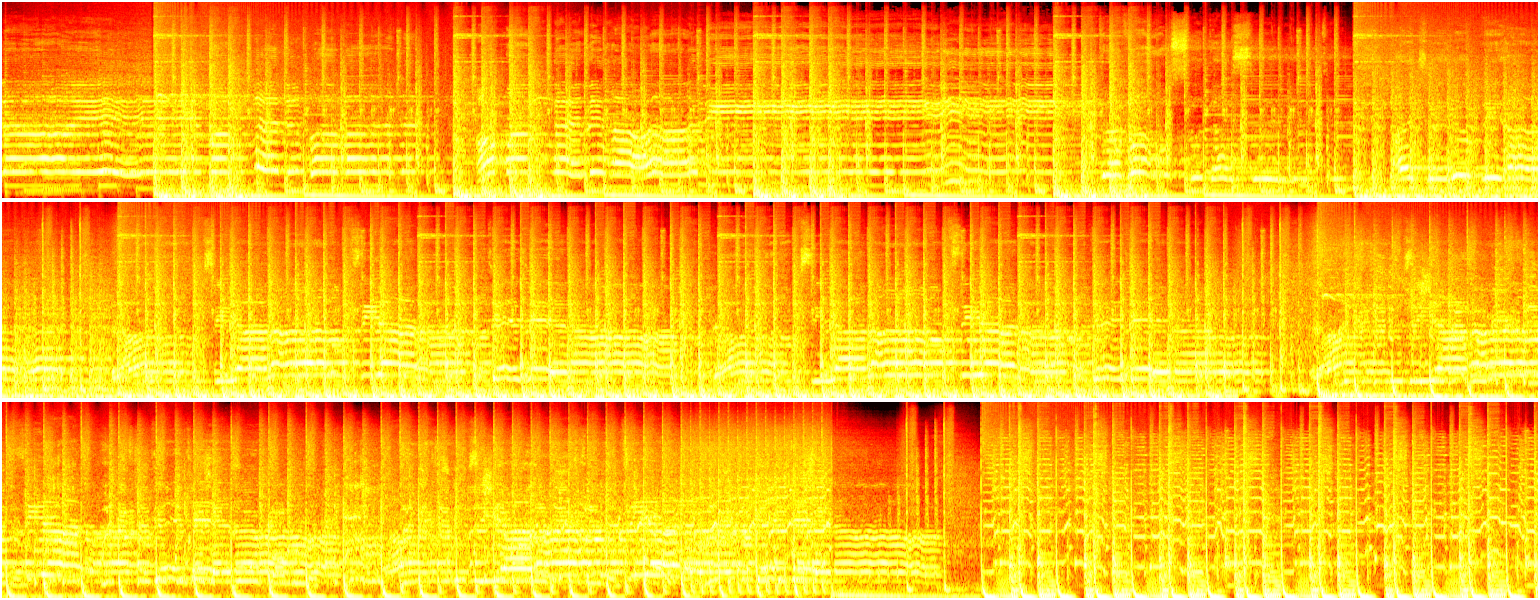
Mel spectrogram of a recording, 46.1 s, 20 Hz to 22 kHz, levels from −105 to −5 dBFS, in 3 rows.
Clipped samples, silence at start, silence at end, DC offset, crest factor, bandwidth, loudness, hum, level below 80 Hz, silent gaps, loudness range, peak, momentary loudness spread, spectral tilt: 0.5%; 0 s; 0 s; under 0.1%; 10 dB; over 20 kHz; -10 LUFS; none; -16 dBFS; none; 4 LU; 0 dBFS; 5 LU; -4 dB/octave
